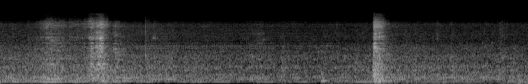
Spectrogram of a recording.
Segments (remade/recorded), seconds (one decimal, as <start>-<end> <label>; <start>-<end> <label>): 0.0-1.3 recorded; 1.3-3.4 remade; 3.4-5.3 recorded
